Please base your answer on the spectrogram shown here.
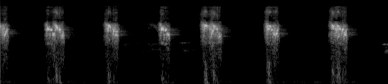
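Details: Baby Eurasian tree sparrow calling for its mother: loud, harsh, buzzy chirps, seven in under four seconds, each a short broad burst of noise with clear silence between.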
